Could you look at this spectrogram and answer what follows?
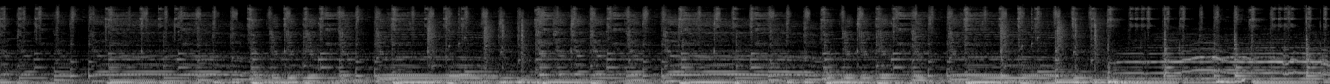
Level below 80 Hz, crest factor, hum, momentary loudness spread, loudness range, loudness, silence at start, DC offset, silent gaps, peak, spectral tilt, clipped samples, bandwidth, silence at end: -34 dBFS; 14 dB; none; 5 LU; 3 LU; -29 LUFS; 0 s; under 0.1%; none; -14 dBFS; -5 dB/octave; under 0.1%; 17 kHz; 0 s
